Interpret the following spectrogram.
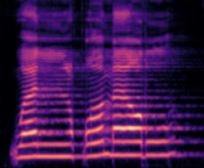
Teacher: Kemudian alif lamnya dinamakan alif lam qamariyah sebab alif lam menghadapi huruf qamariyah yaitu qaf, maka lam dibaca dengan jelas.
